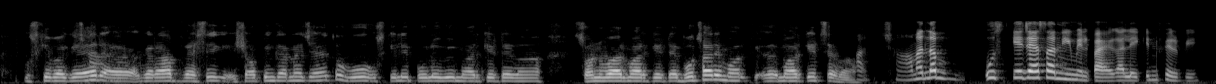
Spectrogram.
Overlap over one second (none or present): none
